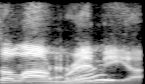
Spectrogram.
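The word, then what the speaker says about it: Salaam Remi: And then he turned to the producer, how do you pronounce this name? Salam Remy? – Salam Remy, I would say, yes.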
